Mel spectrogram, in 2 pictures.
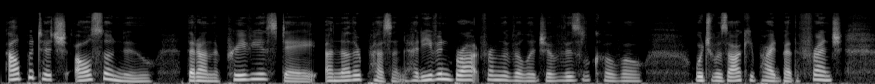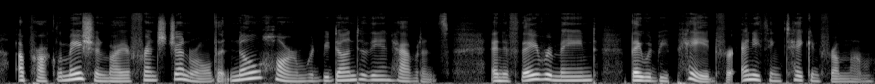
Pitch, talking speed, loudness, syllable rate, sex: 180 Hz, 180 wpm, -21 LUFS, 5.3 syllables/s, female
